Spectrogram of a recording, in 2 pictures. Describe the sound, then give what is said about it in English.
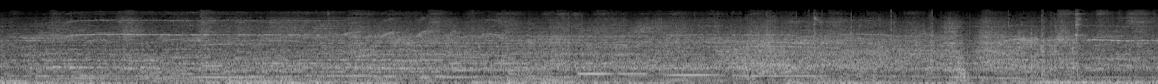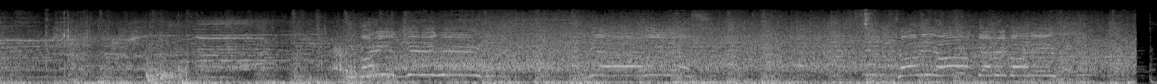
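An X Games crowd cheers the first 900 skateboard spin landed in competition, in 1999. A loud, sustained roar carries shouts, whoops and excited voices throughout. “That's 2.5 spins on a damn skateboard. It's the first time it was ever done in competition. Let's listen to my skater folk lose their mind.”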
